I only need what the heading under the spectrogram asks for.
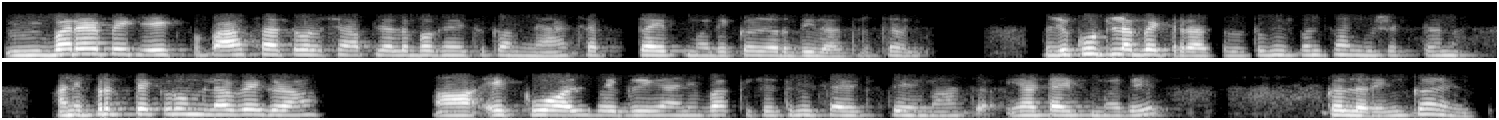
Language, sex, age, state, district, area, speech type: Marathi, female, 30-45, Maharashtra, Osmanabad, rural, conversation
